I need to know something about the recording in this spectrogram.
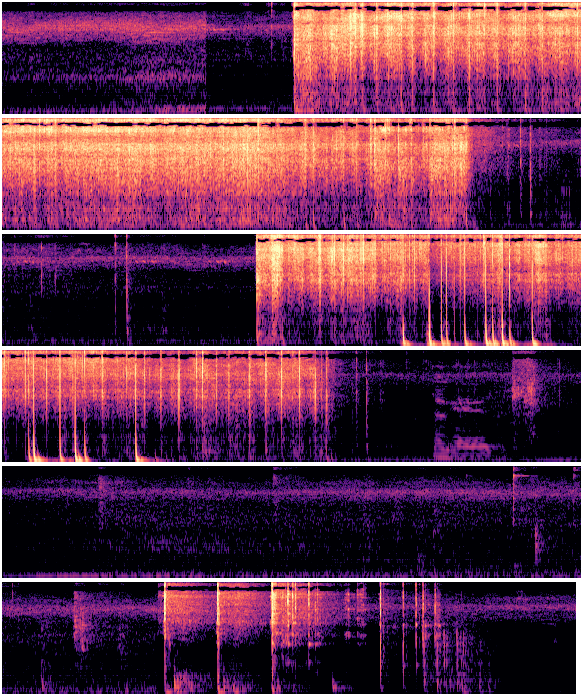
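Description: Stick welding a repair on a cast-iron trailer hub: two stretches of crackling arc, about five seconds each, with a few heavy knocks during the second. A few sharp clicks follow near the end.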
